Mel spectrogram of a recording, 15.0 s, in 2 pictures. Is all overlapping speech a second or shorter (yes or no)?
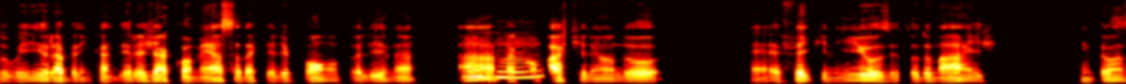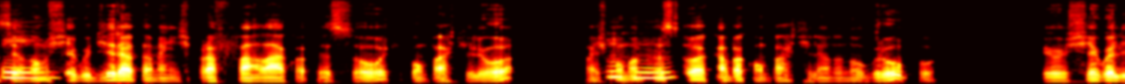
yes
